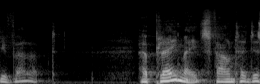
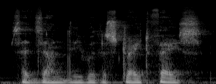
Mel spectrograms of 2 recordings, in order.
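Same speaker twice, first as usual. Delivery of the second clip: ordinary delivery, nothing marked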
